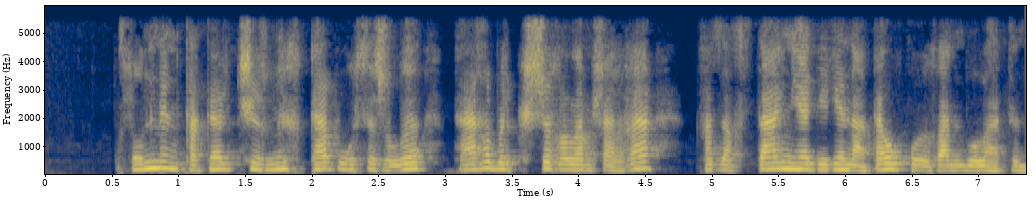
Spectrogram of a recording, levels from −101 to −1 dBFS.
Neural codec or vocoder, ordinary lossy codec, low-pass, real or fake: codec, 16 kHz in and 24 kHz out, 1.1 kbps, FireRedTTS-2 codec; none; 5.4 kHz; fake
